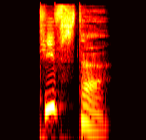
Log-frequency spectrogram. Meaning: inflection of tief: 1. strong/mixed nominative masculine singular superlative degree 2. strong genitive/dative feminine singular superlative degree 3. strong genitive plural superlative degree
- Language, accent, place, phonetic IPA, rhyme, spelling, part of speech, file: German, Germany, Berlin, [ˈtiːfstɐ], -iːfstɐ, tiefster, adjective, De-tiefster.ogg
